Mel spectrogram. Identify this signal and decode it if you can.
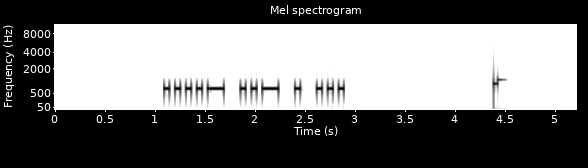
Morse code, heard as a keyed tone, about 22 wpm, 700 Hz. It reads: 4UES
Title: Four Challenging Letter-Number Combinations 22wpm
